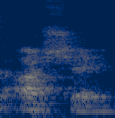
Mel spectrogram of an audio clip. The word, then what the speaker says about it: Auger: touch some on Felix Auger, or Auger. It depends on, I guess I've heard it pronounced a couple different ways, but Auger Elysium is what I come to gather is correct. So it's Auger.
